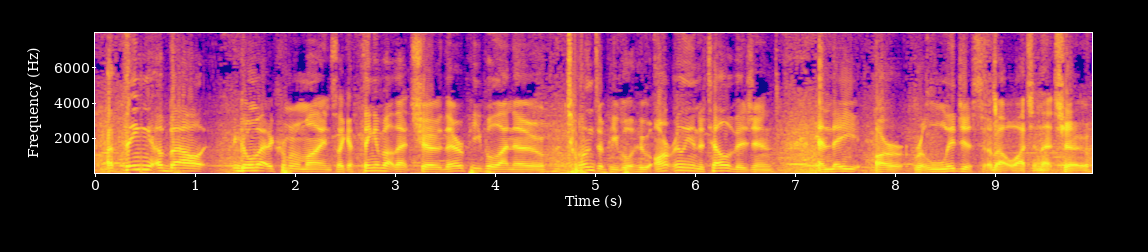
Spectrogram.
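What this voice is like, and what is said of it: South Carolina accent. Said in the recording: “where's your accent from, by the way? Where are you from? ... South Carolina. ... It's a great accent, brother.”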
